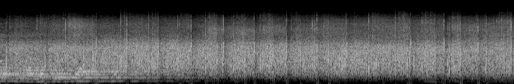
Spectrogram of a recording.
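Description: Church congregation applauding during a sermon, loud, steady and sustained clapping from many hands filling the space without a break.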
